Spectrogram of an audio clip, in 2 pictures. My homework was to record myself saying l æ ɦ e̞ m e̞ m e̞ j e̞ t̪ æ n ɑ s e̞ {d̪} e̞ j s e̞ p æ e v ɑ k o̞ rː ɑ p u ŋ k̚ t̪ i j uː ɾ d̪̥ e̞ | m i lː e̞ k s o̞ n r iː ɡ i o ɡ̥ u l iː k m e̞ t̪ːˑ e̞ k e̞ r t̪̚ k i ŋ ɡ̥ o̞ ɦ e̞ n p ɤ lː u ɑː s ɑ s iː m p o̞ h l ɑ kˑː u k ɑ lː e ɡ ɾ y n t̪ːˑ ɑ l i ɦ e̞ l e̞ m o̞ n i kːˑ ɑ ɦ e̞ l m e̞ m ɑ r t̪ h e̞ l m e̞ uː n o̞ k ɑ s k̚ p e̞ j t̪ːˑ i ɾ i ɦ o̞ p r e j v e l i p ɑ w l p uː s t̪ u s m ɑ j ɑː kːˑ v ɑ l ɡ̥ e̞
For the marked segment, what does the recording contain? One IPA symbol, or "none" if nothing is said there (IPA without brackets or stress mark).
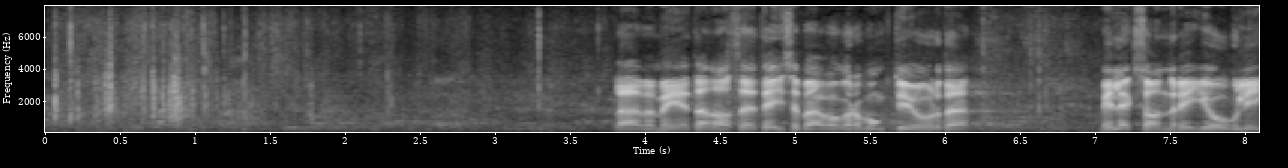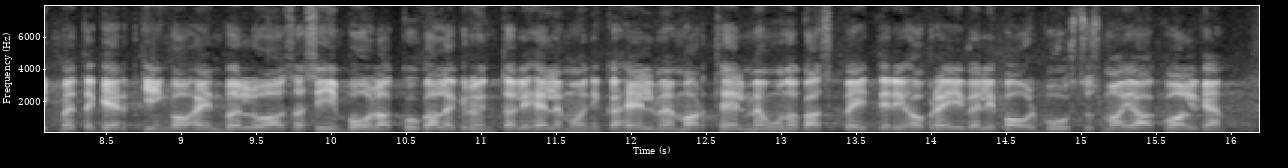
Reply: t̪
